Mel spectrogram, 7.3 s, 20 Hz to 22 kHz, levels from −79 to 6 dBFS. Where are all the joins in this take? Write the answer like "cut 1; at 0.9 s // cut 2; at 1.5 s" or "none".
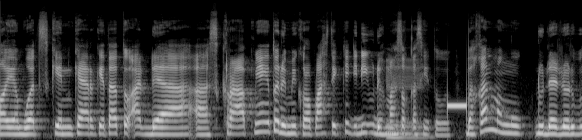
cut 1; at 5.7 s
